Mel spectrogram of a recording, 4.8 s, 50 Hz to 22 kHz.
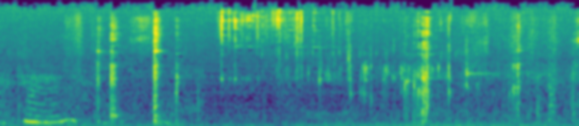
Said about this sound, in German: Eingeschenkt wird neben dem Kluntje und der knirscht ganz leise, wenn die heiße Flüssigkeit kommt. Die Tasse wird auch nie voll geschenkt, nur 3/4 voll.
